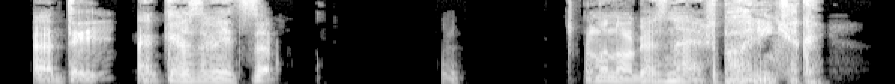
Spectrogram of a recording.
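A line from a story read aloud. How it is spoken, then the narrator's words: Hoarse, forced out. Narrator (Russian): хрипло выдавил из себя Оттон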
